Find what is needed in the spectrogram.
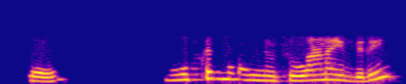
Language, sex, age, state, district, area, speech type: Kannada, female, 30-45, Karnataka, Gulbarga, urban, conversation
